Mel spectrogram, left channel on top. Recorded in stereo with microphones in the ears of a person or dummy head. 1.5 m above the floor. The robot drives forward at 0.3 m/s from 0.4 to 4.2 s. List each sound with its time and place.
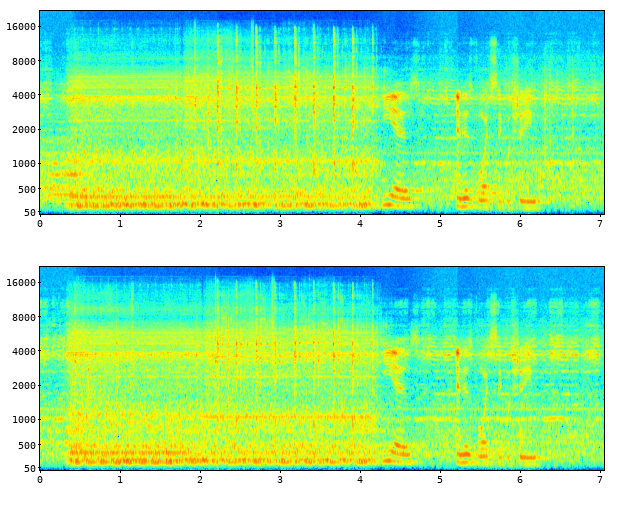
2.2 s ticking: 5° left (ahead or behind), 9 m
4.3 s a man speaking: centre (ahead or behind), 1.9 m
